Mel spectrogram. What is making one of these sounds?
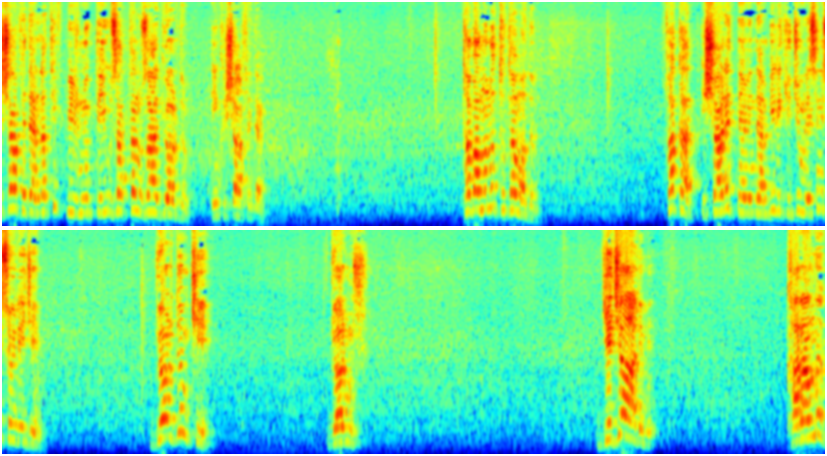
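An elderly man speaks calmly in bursts with pauses, close by.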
